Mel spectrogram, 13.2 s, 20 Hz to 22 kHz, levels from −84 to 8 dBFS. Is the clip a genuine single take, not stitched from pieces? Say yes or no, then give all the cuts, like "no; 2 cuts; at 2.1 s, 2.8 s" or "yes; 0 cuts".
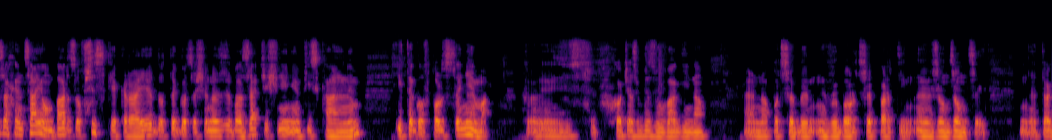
yes; 0 cuts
